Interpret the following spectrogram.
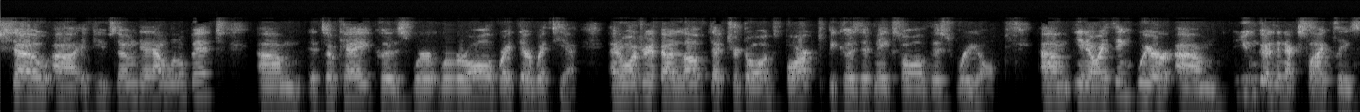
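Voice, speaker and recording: Music plays in the background as a woman talks at a moderate pace. Her fairly low voice holds fairly even intonation. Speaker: nonprofit president. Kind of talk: webinar presentation. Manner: many fillers, um and uh.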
